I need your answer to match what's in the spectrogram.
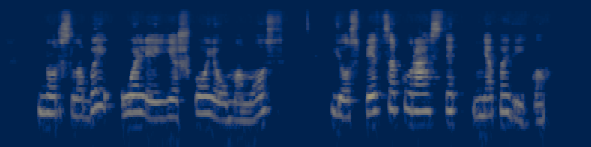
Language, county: Lithuanian, Panevėžys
